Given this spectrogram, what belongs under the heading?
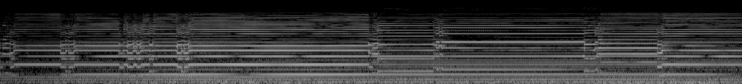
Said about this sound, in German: Das, was du hier gerade hörst, ist ein Original-Dudelsackspieler in Edinburgh.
